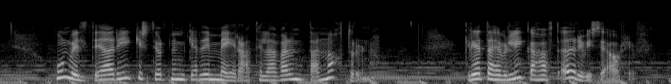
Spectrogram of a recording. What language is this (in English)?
Icelandic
